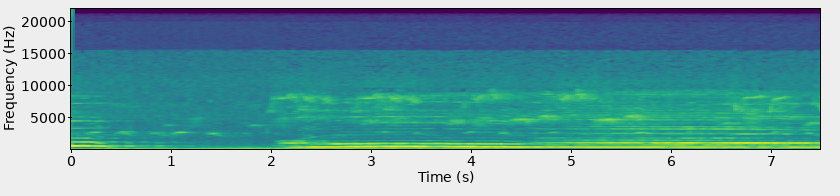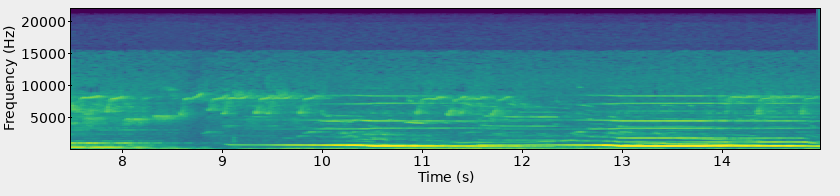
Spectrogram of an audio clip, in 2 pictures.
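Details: Dog howling in two long phrases: the first rises sharply, holds, then drops to a lower sustained tone; after a brief break, higher wavering howls overlap and slowly descend, with low background rumble throughout.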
